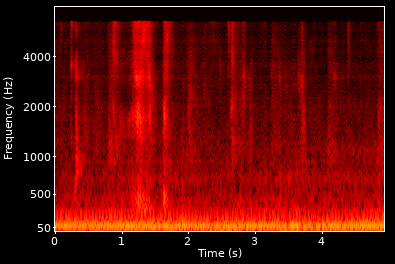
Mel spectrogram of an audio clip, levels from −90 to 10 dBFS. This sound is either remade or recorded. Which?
remade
